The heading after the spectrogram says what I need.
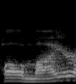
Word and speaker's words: Paul Meyer: And next on my screen, we have Paul Meyer. I hope that's the way to pronounce it, Paul.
